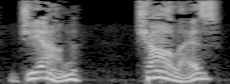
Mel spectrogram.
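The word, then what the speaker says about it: Jean Charles: His name was, and again, pronunciation seems to be, well, you seem to have a choice, but essentially it's Gian Charles, spelt like Charles de Menezes.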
